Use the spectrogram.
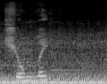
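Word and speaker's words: Cholmondeley: that weird word um which looks like it's spelled chol mondelee but I think it's pronounced Chumley you know I'm not up with uh you know upper class we see pronunciation all that kind of thing so um that might not be 100 accurate you get the idea there are lots more letters in it than are actually pronounced I think we'll approach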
